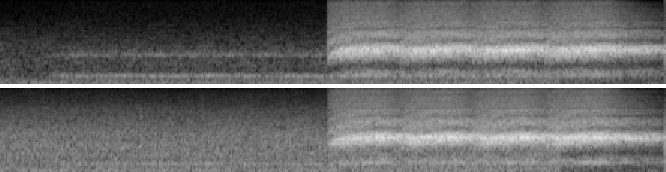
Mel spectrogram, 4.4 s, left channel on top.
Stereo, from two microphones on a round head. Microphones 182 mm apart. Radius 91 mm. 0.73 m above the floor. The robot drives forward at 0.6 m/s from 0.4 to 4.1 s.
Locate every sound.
2.2 s an alarm: 25° left (ahead or behind), 2 m; by 4.1 s 15° left (ahead or behind), 3 m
